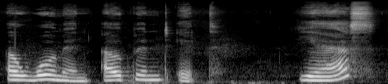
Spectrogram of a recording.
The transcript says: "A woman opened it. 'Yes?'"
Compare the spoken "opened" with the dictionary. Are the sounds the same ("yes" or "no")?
yes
